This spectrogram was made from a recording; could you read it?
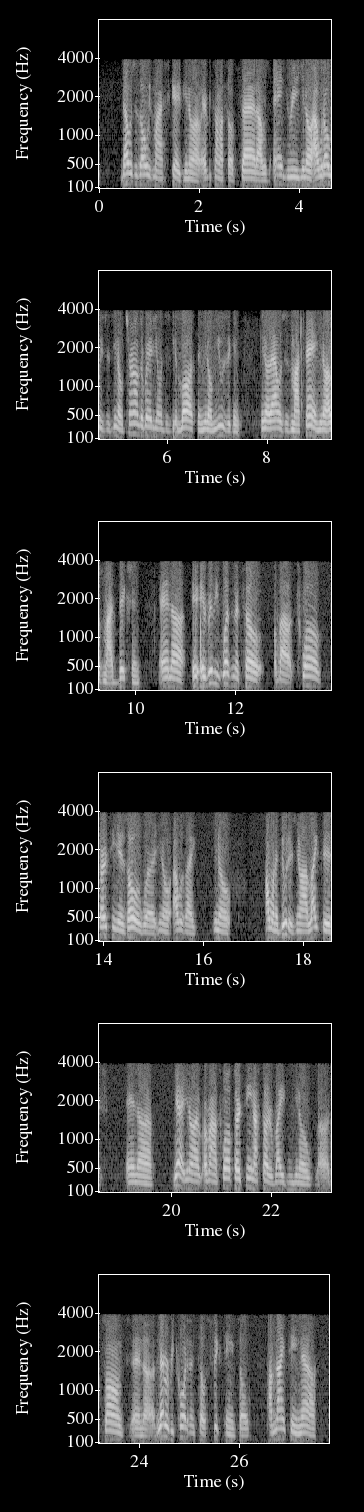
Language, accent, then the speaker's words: English; Brownsville, Texas, United States; also born or lived in Houston, Texas / Illinois; See, I'm from Brownsville, you know, I'm from Texas, you know, and, as, you know, when I was young, when I was like a toddler, you know, I moved to Houston, Texas, and, from Houston, I moved to Illinois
